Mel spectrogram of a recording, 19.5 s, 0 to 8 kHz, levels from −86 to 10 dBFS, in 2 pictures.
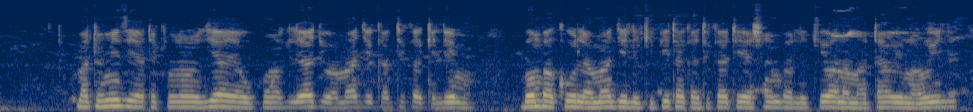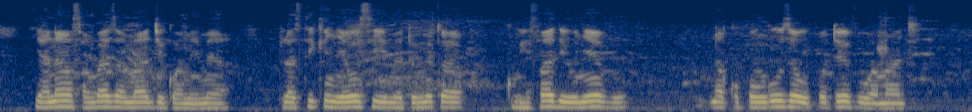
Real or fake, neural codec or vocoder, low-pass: real; none; 7.2 kHz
